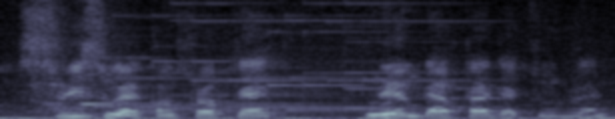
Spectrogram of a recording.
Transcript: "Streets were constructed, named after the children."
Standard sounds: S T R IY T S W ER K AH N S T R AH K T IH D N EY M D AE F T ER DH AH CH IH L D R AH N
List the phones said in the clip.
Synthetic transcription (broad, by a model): S T R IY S W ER K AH N S T R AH K T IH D N EY M D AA F T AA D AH CH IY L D R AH N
